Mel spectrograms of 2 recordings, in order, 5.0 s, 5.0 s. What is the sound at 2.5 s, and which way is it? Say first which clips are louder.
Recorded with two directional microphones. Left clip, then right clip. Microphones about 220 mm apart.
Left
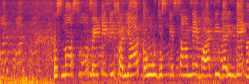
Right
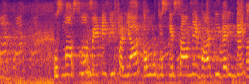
Music: left 1 dB; 60° left (ahead or behind).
